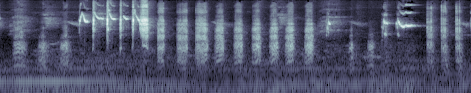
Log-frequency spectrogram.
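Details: Male Javan myna chattering as a lure for other mynas: a steady string of harsh rasping notes with bright upslurred whistles at the start and a clear whistle near the end.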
